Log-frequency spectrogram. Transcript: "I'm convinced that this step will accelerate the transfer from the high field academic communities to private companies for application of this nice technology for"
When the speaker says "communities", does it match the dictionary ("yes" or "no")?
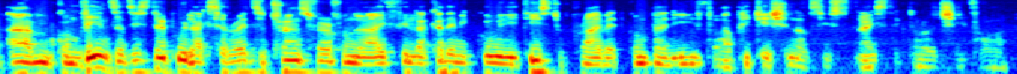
no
